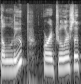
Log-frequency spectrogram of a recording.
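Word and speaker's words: loupe: use one of these guys it's called a loop or a Jeweler's loop it's spelled l o u p e to help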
